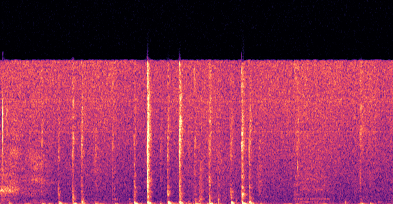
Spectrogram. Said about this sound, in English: You can hear all the typing on. Every time I tap on the laptop, you hear it, the mic.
